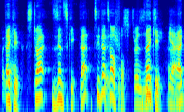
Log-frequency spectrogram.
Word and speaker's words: Straczynski: Well, yeah, the C is silent, I believe. Thank you, Straczynski.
